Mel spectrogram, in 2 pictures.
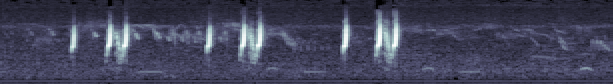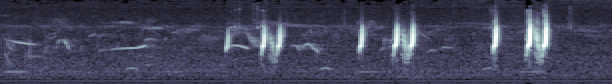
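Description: Common quail giving its liquid three-note 'wet-my-lips' phrase, one note then a quick pair, repeated about once a second in two bursts with a quiet pause between.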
